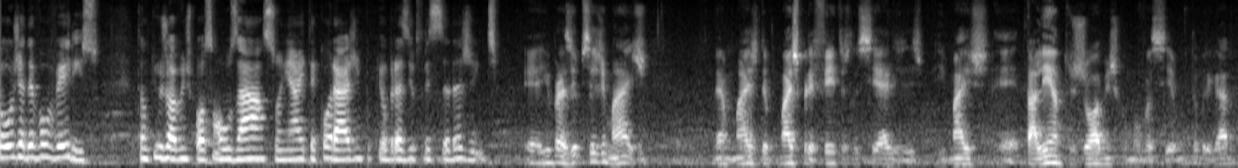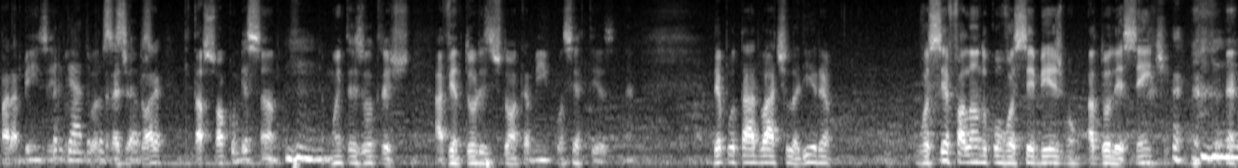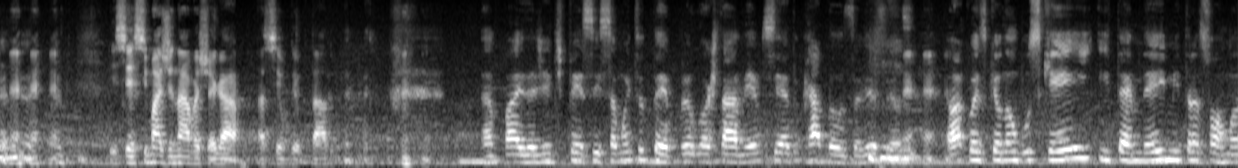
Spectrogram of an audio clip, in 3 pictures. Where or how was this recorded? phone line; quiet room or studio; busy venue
busy venue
